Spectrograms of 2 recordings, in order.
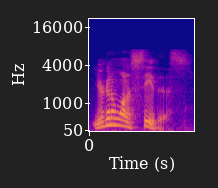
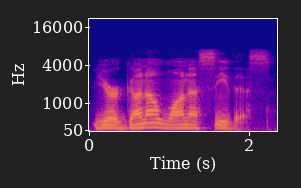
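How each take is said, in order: First: It is spoken at a normal, quick pace. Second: It is spoken slowly and deliberately. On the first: "and then I'll say it again at a normal speed" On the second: "then I'll say it slowly"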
